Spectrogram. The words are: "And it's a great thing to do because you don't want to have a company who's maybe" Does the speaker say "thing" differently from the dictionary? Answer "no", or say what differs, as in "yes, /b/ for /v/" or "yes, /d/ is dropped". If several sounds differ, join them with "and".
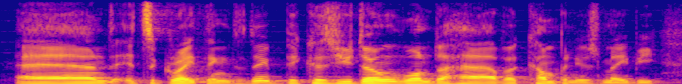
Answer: no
